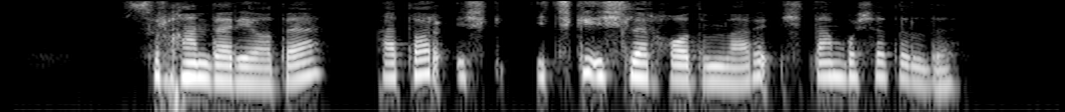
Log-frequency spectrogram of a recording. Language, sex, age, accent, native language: Uzbek, female, 35+, Namangan, Uzbek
